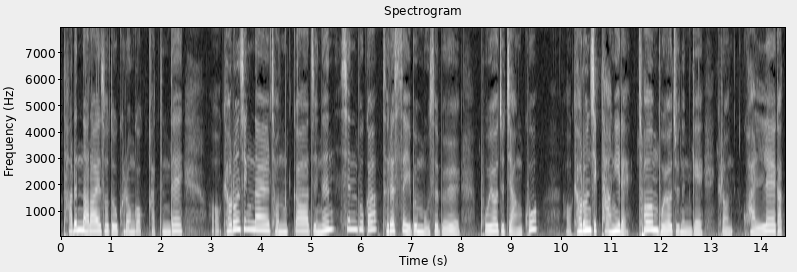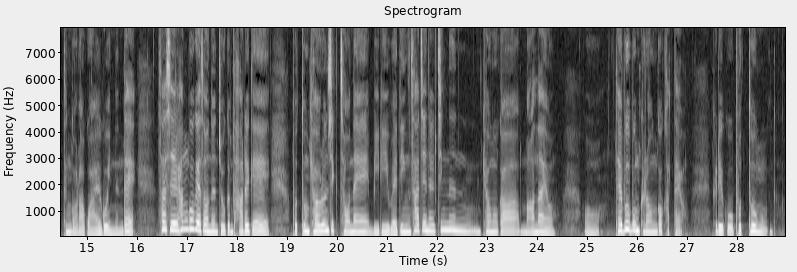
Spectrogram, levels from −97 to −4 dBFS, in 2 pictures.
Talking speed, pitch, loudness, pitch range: 240 characters per minute, 215 Hz, -15 LUFS, 200-245 Hz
